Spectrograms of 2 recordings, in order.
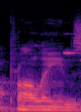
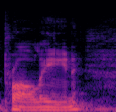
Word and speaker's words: praline: where you live uh the french call it in the new orleans along the ghost golf course gulf coast where uh pralines are readily available they're they pronounce it praline in many other parts of the country including in the northeast in texas they call it praline either way it tastes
